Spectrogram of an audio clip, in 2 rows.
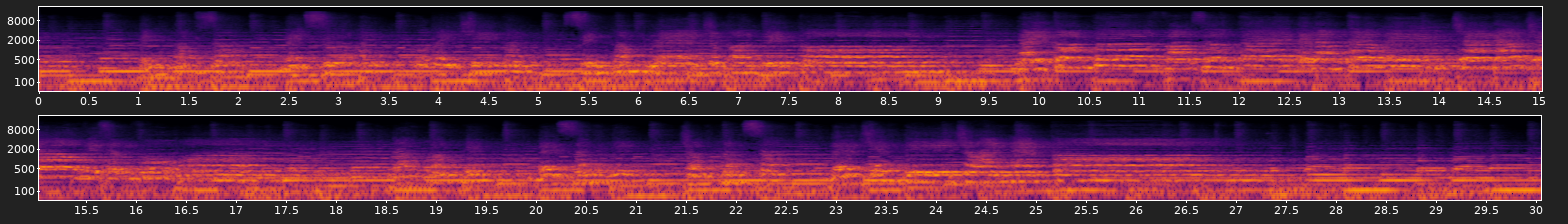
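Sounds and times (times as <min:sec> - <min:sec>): choir singing a hymn: 0:00.0 - 0:27.8
musical accompaniment: 0:00.0 - 0:30.0.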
